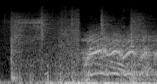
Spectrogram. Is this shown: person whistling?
no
